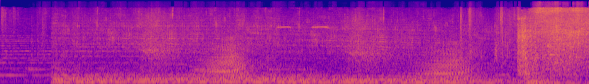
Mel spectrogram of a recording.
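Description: A signal shot fired in reply during a Final Fantasy XIV cutscene: a deep boom erupts and hangs as a sustained rumbling roar, swelling in repeated waves before a second blast near the end.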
